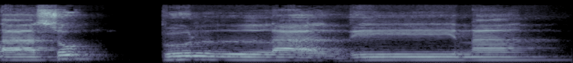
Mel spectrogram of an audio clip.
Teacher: Baknya dibaca double, ada tasdidnya ditekan. Biar tampak doublenya ditekan.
